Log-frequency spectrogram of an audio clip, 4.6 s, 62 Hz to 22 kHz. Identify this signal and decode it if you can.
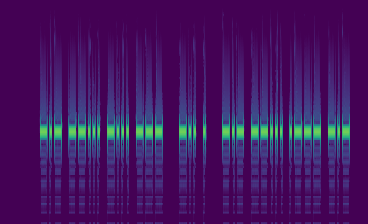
Morse code, heard as a keyed tone, about 37 wpm, 700 Hz. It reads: K7BO DE K7JK
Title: USA Callsign DE Callsign - 4 Characters - 40wpm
